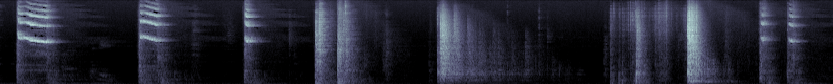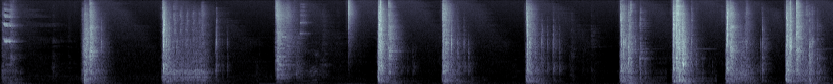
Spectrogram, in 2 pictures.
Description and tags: Some sounds I made with the car elevator and metal rubbish lying around.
